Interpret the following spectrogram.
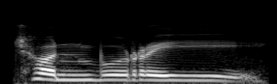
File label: "Chonburi", Thai, central; ชลบุรี; แผนที่ประเทศไทย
